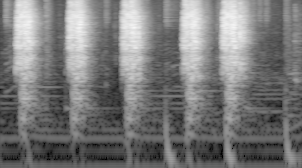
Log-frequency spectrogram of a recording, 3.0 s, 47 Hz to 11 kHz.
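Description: Five evenly spaced, sharp snapping shots from a Novritsch SSE18 airsoft electric pistol fitted with a suppressor, each a crisp crack with a short tail over a low steady hum, fired near the microphone.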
